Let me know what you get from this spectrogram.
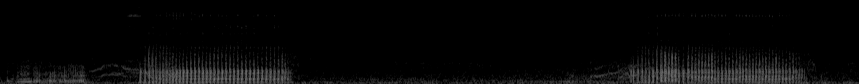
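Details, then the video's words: Pug dog snoring through an afternoon nap: two long rasping, rumbling snores of about one and a half seconds each, roughly five seconds apart, with quiet breathing between them. "Pug Snore"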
